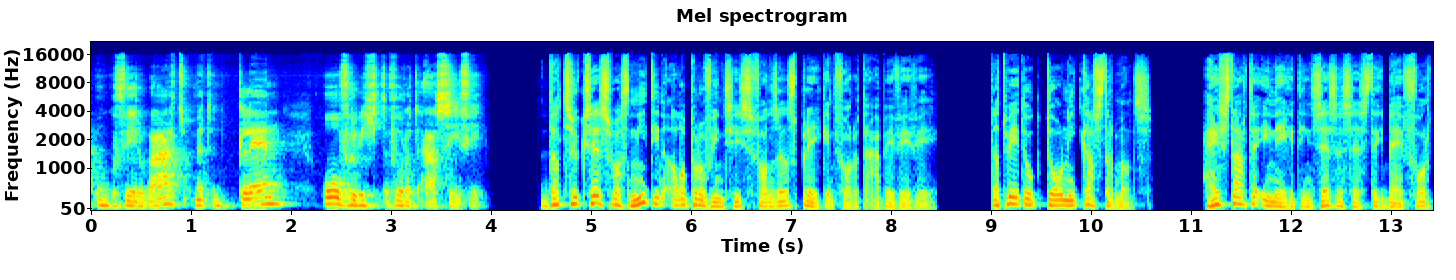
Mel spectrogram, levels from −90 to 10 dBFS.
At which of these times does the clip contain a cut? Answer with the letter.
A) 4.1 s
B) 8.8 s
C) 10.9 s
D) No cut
D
